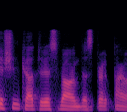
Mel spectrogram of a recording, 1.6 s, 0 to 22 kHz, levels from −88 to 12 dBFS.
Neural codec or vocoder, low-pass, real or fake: codec, 16 kHz, 0.5 kbps, FreqCodec, larger model; 7.2 kHz; fake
